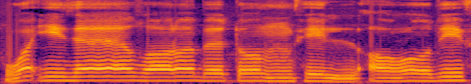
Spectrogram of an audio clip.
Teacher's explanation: وَإِذَا اِذَا الف مدہ ہے، ایک الف کی مقدار کے برابر کھینچیں کہ ضاد حروف مستعلیہ ہے، را بھی پر پڑا جائے گا، ضاد بھی، با ساکن پر قلقلہ ہوگا، میم کے بعد فا آیا ہے، میم ساکن کے بعد تو یہاں پر اظہار شفوی ہوگا، غنہ نہیں ہوگا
